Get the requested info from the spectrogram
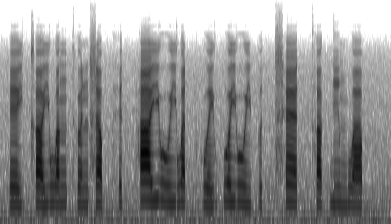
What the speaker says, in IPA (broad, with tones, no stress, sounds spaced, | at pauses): e˨˩ j kʰ ɐ˨˧ j w ɐ˨˧ ŋ t̪ʰ ɵ˨ n s ɐ˨˥ p̚ h ɪ˨˥ k̚ pʰ aː˥ j uː˨˧ j w ɐ˧ t̚ kʷʰ e˨˥ j kʷ ɐ˥ j uː˨ j p ɪ˨˥ k̚ t͡sʰ ɛː˥ k̚ t̪ʰ ɐ˥ k̚ iː˧ m w ɐ˧ p̚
